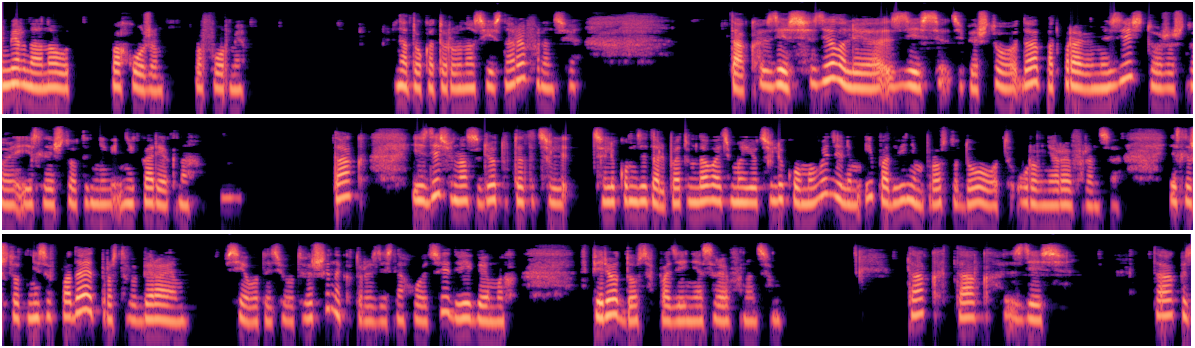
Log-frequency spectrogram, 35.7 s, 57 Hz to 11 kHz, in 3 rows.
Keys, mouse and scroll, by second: 0.1 b, 0.8-2.7 drag, 3.1 middle click, 3.6 a, 3.9 b, 4.7-5.8 drag, 6.2 a, 6.5-9.6 middle drag, 9.0 a, 9.2 b, 9.6-11.0 drag, 10.0 a, 10.3 b, 11.7 a, 11.8 b, 13.3 a, 13.4 b, 15.7-17.2 middle drag, 17.3 a, 17.8 b, 18.2 click, 20.0-21.0 drag, 22.1 a, 22.3 b, 24.0-25.5 drag, 25.1 a, 25.2 b, 26.5-28.5 drag, 27.5 a, 27.6 b, 28.8-30.2 drag, 30.2 a, 30.3 b, 32.7 click, 33.0-34.6 middle drag, 33.4 a, 33.5 b, 34.3 click, 34.9 a, 35.0 b.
